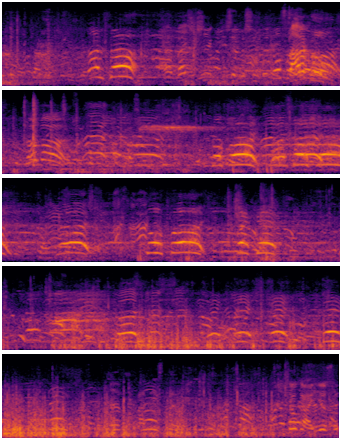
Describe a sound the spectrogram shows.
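Young men shout across an open field.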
